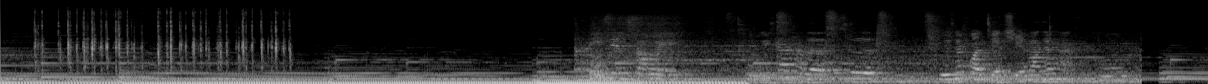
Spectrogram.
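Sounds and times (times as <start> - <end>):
background music: 0.0 - 12.0
rapid keyboard typing clicks: 0.3 - 3.0.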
